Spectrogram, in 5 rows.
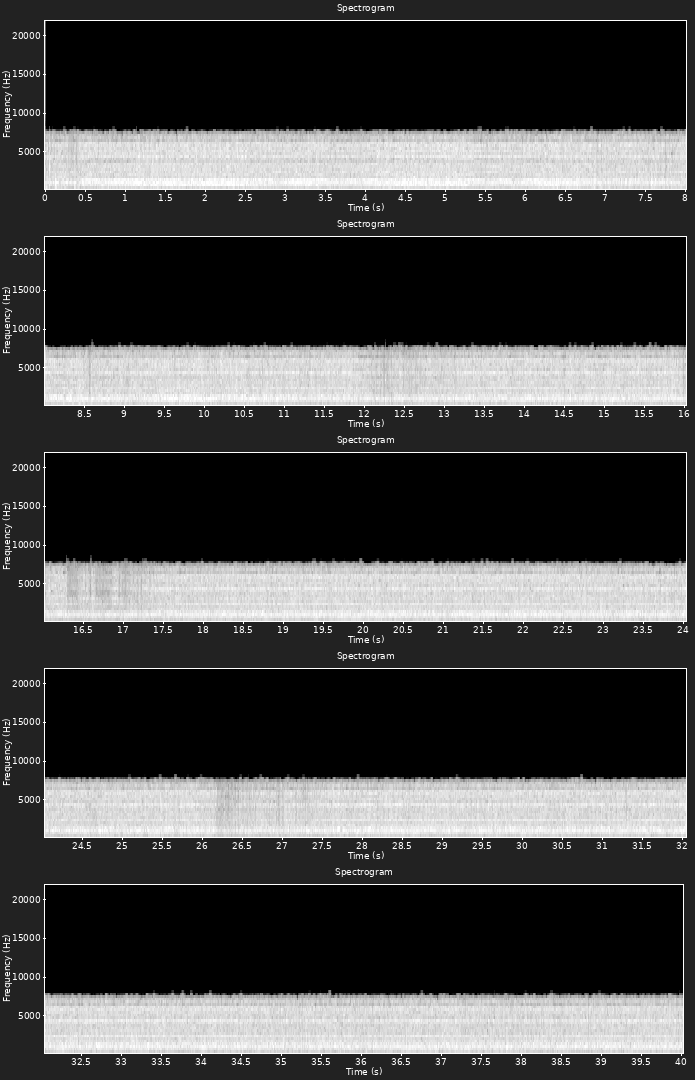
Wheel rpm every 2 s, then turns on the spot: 160, 160, 170, 160, 160, 160, 170, 160, 160, 160, 160, 160, 160, 160, 160, 160, 160, 160, 160, 160.
none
